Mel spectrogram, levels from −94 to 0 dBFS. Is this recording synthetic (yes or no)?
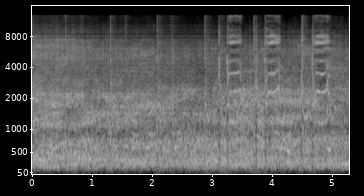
yes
